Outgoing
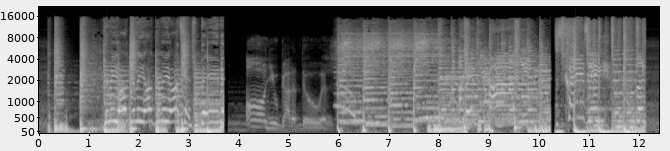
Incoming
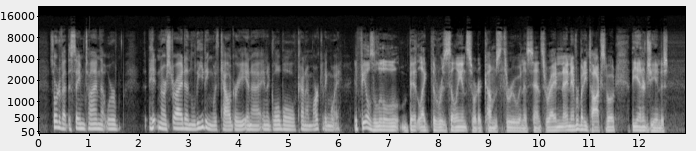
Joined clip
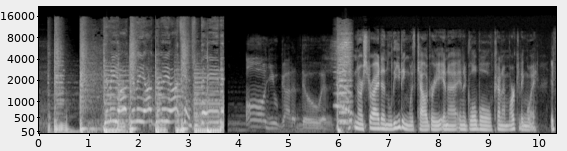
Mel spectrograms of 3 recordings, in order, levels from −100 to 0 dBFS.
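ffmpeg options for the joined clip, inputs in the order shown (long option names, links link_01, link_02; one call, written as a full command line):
ffmpeg -i cue0.wav -i cue1.wav -filter_complex "[0:a]asettb=1/sr,asplit=3[link_01][link_02][link_03];[link_01]atrim=end=5.164[link_04];[link_02]atrim=start=5.16:end=6.31,asetpts=PTS-STARTPTS,afade=type=in:duration=0.004:curve=qsin,afade=type=out:start_time=1.146:duration=0.004:curve=qsin,acontrast=32[link_05];[link_03]atrim=start=6.306[link_06];[link_04][link_05]acrossfade=duration=0.004:curve1=hsin:curve2=qsin[link_07];[link_07][link_06]acrossfade=duration=0.004:curve1=qsin:curve2=hsin,apad=whole_dur=10.35,atrim=end=10.35,atrim=end=6.31,asetpts=PTS-STARTPTS[link_08];[1:a]atrim=start=2.23:end=6.41,asetpts=PTS-STARTPTS[link_09];[link_08][link_09]acrossfade=duration=0.14:curve1=tri:curve2=tri" out.wav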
